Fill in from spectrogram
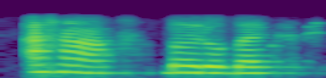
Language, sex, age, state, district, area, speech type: Gujarati, female, 45-60, Gujarat, Mehsana, rural, conversation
